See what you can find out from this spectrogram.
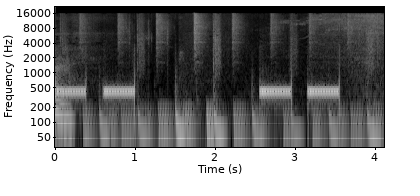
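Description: A telephone line tone sounds in two pairs of steady electronic buzzes with a pause between, clear, over a rhythmic backing beat, as a phone call is dialed from a private number to a legal department. No one speaks.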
